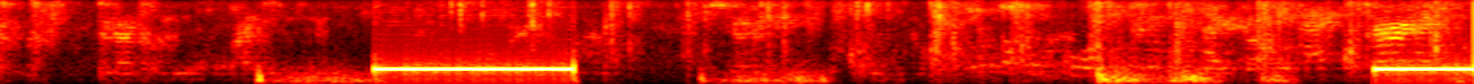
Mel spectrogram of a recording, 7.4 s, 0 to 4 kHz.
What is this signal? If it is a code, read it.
Ringback tone (Europe, 425 Hz), with speech.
